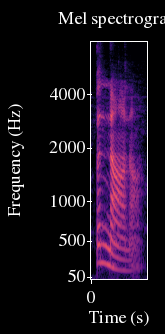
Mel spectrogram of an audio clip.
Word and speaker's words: banana: a fruit a banana we have three syllables here and the middle one is stressed we say banana banana it is not a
